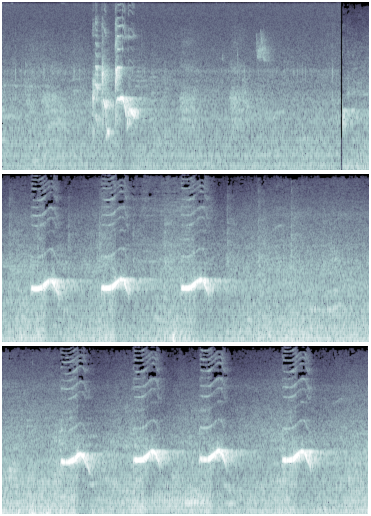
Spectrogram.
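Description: Asian koel calling: a loud whistled note that rises and then holds, repeated at a steady pace, three times, then after a pause four times more. Before it, about two seconds in, a single short bird call.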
